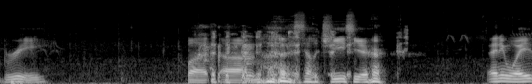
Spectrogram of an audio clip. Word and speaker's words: Bree: We are here in Brie, pronounced Brie.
